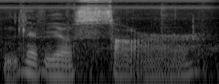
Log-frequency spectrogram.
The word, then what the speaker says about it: Leviosa: It's pronounced Hermione. Hermione. Hermione. Quel pouf sale conne. Leviosa. Stop it, Ron. Stop. It's Leviosa.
